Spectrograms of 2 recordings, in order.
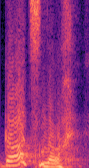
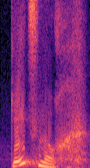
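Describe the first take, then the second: First: It is said with a Swiss German accent. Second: It is said without a Swiss German accent.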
